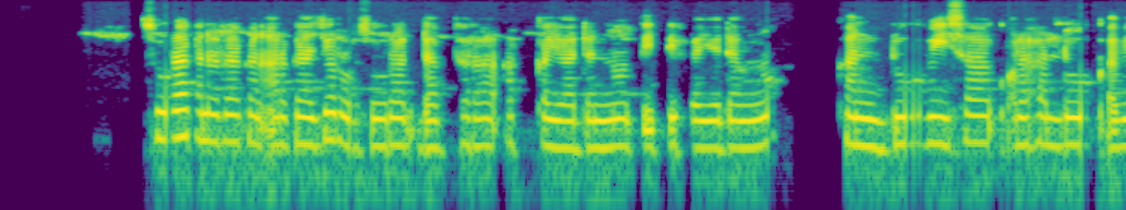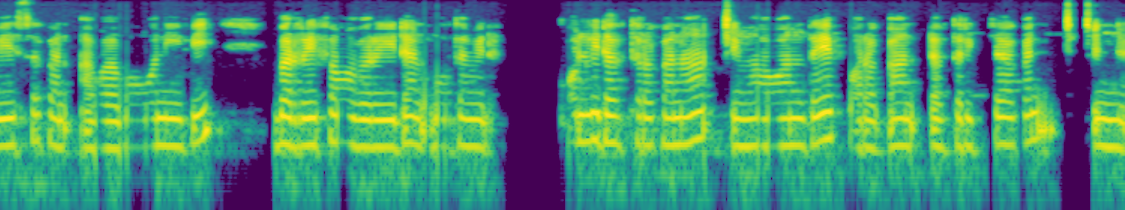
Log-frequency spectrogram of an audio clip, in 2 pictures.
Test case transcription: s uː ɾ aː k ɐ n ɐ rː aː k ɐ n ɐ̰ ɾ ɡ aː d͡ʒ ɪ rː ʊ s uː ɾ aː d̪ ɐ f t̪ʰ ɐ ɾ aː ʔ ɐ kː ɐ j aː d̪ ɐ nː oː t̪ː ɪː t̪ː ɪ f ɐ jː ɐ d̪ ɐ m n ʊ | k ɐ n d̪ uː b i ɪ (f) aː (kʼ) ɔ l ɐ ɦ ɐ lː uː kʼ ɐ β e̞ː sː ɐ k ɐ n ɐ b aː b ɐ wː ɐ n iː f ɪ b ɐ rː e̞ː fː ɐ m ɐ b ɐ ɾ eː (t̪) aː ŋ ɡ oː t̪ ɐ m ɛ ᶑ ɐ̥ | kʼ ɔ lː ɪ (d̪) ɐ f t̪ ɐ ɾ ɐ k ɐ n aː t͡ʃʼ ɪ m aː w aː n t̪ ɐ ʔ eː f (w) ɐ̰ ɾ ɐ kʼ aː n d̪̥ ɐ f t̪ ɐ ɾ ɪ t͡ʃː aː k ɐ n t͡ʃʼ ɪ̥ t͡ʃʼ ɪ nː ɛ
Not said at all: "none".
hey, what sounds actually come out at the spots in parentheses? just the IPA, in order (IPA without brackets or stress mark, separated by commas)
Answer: s, kʼ, d̪, d̪, w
